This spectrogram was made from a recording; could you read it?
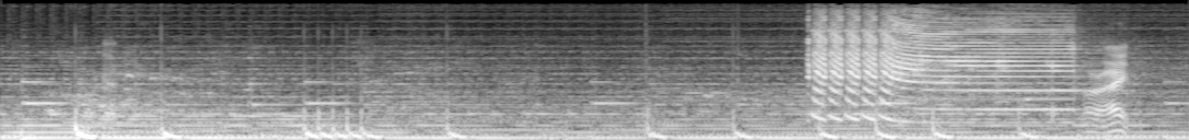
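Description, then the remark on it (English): A loud, blaring air horn blasts in stacked bright tones near the end, layered over a thumping beat with a steady kick drum and busy music underneath. “Sleep time's over is back. That's the air horn.”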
